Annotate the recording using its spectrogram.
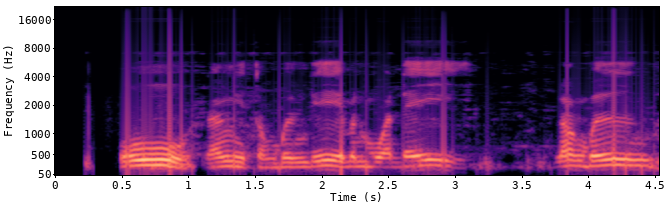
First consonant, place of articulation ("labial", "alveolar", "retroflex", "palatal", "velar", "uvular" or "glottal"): glottal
